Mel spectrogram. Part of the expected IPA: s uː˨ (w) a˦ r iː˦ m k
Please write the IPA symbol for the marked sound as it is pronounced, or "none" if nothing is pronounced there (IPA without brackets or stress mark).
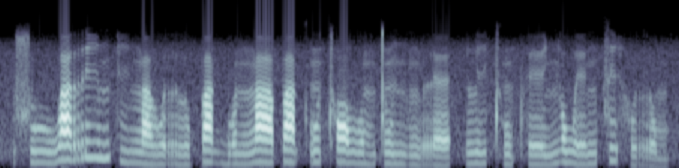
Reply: w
